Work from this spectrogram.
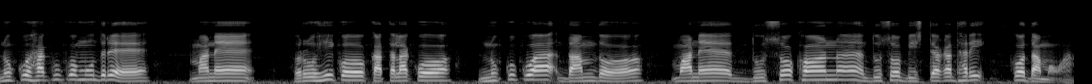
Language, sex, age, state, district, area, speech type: Santali, male, 30-45, Jharkhand, East Singhbhum, rural, spontaneous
